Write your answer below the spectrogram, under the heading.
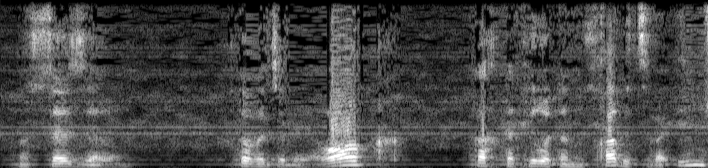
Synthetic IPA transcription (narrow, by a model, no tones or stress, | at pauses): nosezeʁe | aχt̪o̞vetzebejaʁok | kːaχt̪akiʁuetanusχabet͡svaʔim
